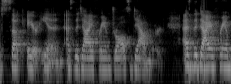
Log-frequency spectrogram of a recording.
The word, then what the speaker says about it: diaphragm: Looks like it would be pronounced diaphragm, but the G is silent. So as the diaphragm muscle contracts, which means squeezes, it's going to flatten.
